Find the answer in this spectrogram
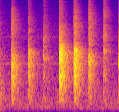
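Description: Flamenco palmas: a man's hand clapping in a steady rhythm, about three sharp claps a second, loudest in the middle.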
